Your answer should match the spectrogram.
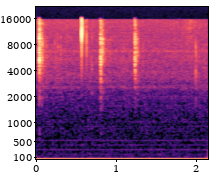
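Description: A few faint clicks as a pointer clicks through a settings drop-down, over a steady low electrical hum.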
